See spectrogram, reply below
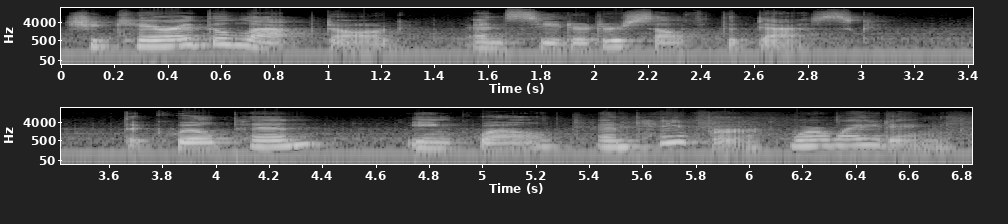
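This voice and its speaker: A woman's voice: a little high, animated, measured pace, gravelly, slight background noise, rough recording. A woman reading scripted narration of a children's story as a storyteller.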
